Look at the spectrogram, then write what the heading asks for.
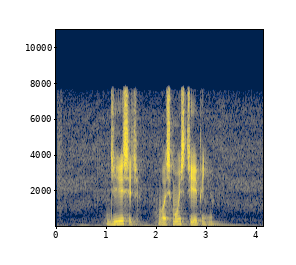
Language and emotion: Russian, neutral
